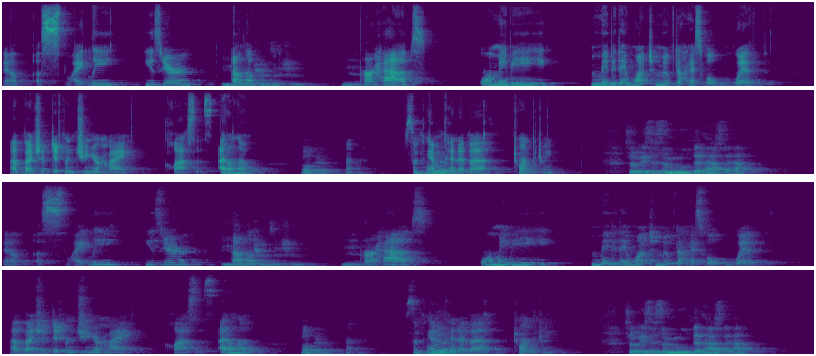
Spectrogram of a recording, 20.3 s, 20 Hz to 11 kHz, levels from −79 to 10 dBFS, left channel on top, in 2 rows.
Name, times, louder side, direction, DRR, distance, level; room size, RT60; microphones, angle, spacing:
voice 1, 0.0-1.4 1.8-2.4 2.9-3.2 4.5-5.3 6.0-6.8 7.4-9.4 10.2-11.8 12.2-12.6 12.8-13.3 14.4-14.6 15.2-16.3 16.5-17.0, left 6 dB, 80° left, 10 dB, 0.5 m, -38 dB
voice 2, 2.7-3.7 4.2-4.5 13.9-14.2 15.5-15.8 17.6-19.4, left 1 dB, 40° right, -4 dB, 1.7 m, -41 dB
5.5 x 3.4 x 5.1 m, 1.0 s
head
